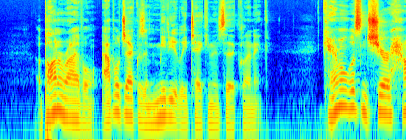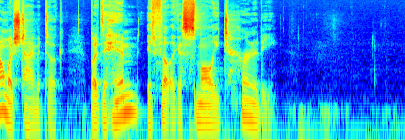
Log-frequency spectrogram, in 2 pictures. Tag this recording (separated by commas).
Speech, monologue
